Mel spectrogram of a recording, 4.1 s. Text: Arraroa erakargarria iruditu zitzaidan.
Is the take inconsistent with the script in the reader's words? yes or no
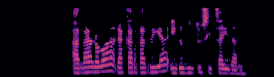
no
